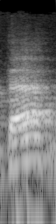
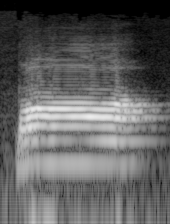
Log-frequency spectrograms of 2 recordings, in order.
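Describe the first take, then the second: First: Ta said as a light plain t; wrong letter. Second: Ta with a heavy emphatic t; correct emphatic ta. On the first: Teacher shows the wrong ta to students. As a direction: give ta the thin wrong sound. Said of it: "It is not ta". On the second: Teacher gives students the right ta. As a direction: stress ta, full and emphatic. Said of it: "but it is ta". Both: Shown as a demonstration.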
